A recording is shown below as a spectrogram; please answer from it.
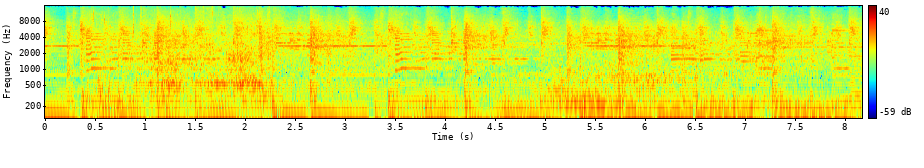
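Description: Background music with a steady beat and bass line, over the rolling rumble of skateboard wheels on asphalt from an Omen Mini Sugar mini cruiser. The wheel noise swells twice, about a second in and again around five seconds.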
